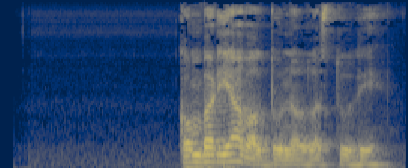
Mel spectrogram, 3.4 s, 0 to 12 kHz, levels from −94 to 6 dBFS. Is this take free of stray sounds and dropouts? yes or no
yes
